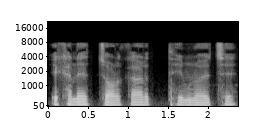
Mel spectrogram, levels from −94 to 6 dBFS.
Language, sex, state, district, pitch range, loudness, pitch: Bengali, male, West Bengal, Alipurduar, 100-120 Hz, -18 LUFS, 115 Hz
